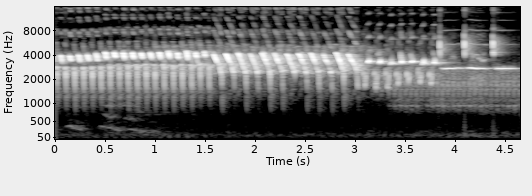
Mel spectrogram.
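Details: Canary singing a rapid rolling trill of repeated chirped notes that slowly rises and speeds up, then shifts into a steady high whistle with a few sharp high chips at the end.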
